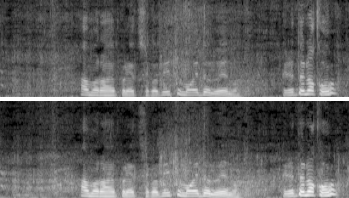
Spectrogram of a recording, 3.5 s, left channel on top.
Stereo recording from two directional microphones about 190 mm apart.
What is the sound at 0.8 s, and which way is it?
Speech, 55° left (ahead or behind).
